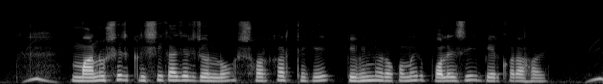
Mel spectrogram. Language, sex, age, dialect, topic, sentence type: Bengali, male, 25-30, Northern/Varendri, agriculture, statement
